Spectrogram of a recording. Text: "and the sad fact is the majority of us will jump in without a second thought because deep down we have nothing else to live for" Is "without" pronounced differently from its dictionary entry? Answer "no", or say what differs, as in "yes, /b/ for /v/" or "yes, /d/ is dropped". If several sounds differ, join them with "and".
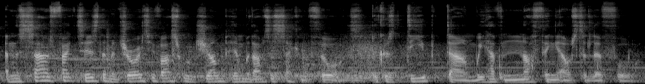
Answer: no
